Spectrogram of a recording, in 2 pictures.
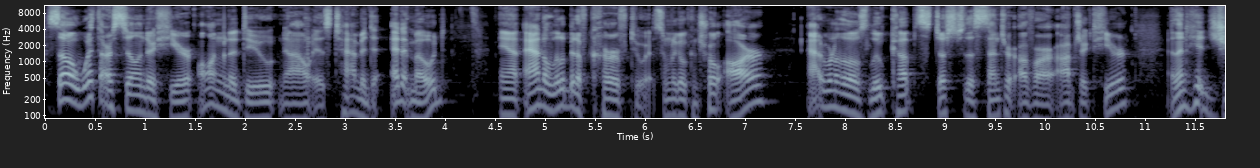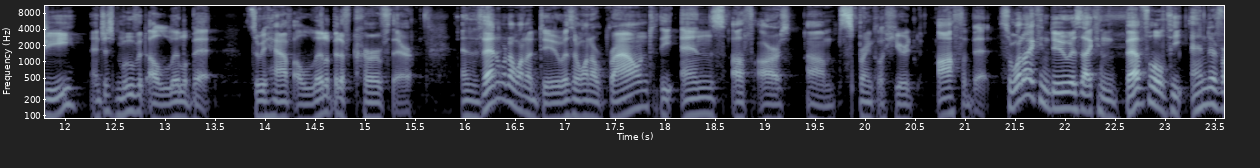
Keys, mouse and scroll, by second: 3.5 right click, 3.8 Tab, 4.8-6.4 scroll down 1, 6.4 ctrl+r, 10.9 middle click, 11.6 g, 14.9 a, 15.3 Tab, 16.0-16.5 shift+middle drag, 16.5-16.9 scroll up 2, 16.9-17.8 middle drag, 17.8-19.3 scroll up 1, 19.9 right click, 20.3 Tab.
